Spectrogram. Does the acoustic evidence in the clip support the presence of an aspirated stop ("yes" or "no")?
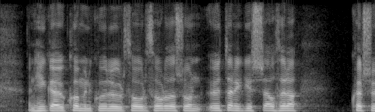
yes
